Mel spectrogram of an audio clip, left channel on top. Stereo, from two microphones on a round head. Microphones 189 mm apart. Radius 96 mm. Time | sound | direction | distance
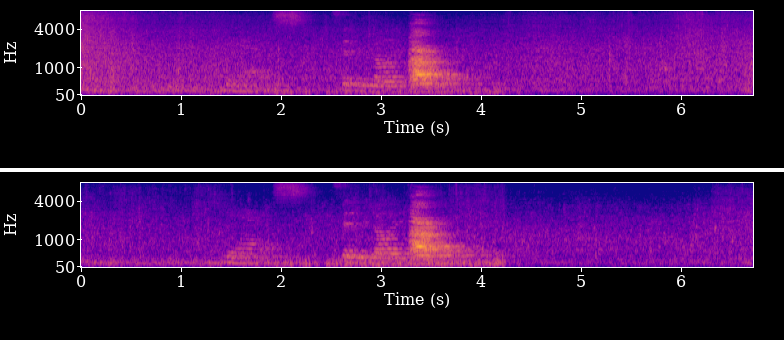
1.2 | a woman speaking | 70° left (ahead or behind) | 2.5 m
3.3 | a dog barking | 40° left (ahead or behind) | 2.5 m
